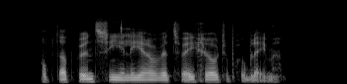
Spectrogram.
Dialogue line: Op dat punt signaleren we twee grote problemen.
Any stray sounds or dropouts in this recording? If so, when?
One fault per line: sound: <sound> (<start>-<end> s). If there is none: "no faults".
no faults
